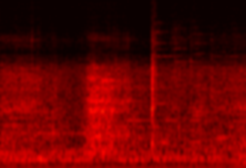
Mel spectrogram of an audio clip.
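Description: A man's single audible breath close on a clip-on microphone, with a faint click just over a second in, over low background hiss.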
